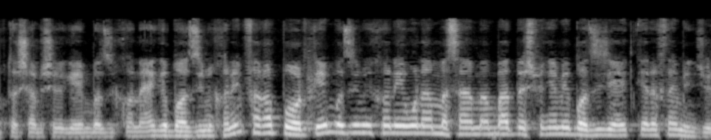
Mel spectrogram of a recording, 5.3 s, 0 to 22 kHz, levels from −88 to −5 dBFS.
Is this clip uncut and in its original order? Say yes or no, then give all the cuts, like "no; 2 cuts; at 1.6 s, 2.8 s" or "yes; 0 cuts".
yes; 0 cuts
